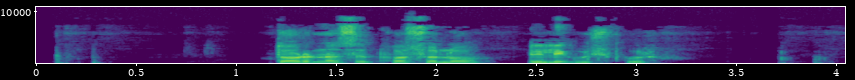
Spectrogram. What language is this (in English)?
Burushaski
